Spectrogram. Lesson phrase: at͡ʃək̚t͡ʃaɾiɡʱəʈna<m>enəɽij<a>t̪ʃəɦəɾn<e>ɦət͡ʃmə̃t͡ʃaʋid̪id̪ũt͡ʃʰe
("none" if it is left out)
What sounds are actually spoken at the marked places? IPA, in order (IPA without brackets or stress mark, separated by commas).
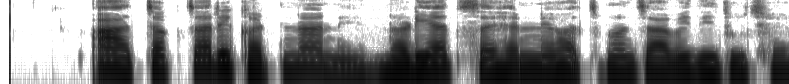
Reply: n, a, e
